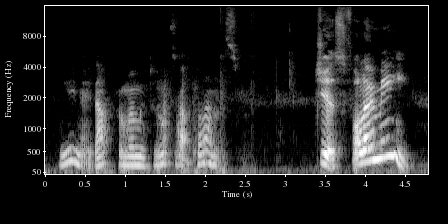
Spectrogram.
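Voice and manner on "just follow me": put-on high, croaking, lumpy old toad voice. Narrator reads a story aloud, voicing a toad, in a croaky toad voice. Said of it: "croaked a lumpy old toad".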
